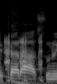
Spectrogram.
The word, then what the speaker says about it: Karasuno: è in IQ perché Karasuno, Kara, si scrive con un kanji simile a quello di Tori e quindi gli dicono, ma qual è la squadra che dobbiamo affrontare? Torino. Il Torino. Ma non è in Italia? No, si legge Karasuno, idiota.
